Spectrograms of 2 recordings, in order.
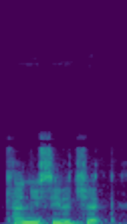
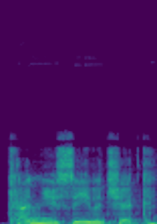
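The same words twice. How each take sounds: First: Said in the usual way. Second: Blended read. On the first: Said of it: "I think we can just here". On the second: Shown as a demonstration. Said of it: "so this sentence here".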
